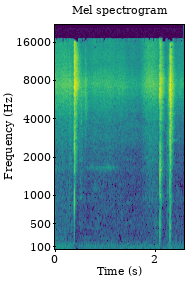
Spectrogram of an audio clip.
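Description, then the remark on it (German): Three sharp, dry slaps of a baguette, a single smack followed after a pause by a quick pair, each crisp and bright over a faint low hum. “Ein Baguette-Klatsch, das ist schön.”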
